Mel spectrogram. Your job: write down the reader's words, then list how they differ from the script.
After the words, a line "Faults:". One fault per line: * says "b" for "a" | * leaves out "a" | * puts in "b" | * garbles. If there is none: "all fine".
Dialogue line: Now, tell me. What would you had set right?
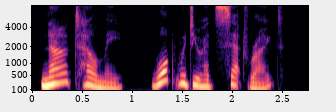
Now, tell me. What would you had set right?
Faults:
all fine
